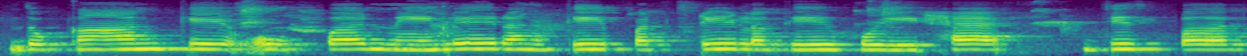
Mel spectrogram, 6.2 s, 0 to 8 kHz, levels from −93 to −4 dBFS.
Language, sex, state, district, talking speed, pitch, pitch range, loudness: Hindi, female, Rajasthan, Jaipur, 125 wpm, 255 Hz, 245-265 Hz, -11 LUFS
